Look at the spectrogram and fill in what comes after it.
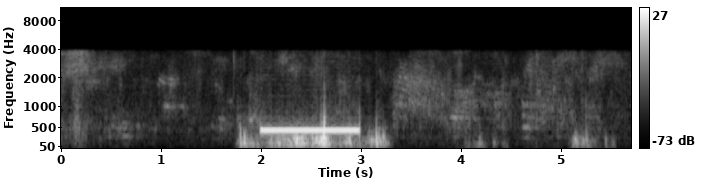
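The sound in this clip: Telephone ringback tone while a call is placed: one steady, low beep lasting about a second, with people talking before and after it.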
